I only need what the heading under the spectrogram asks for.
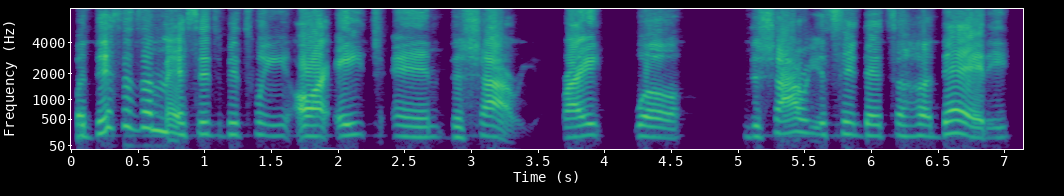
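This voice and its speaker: A woman hosting a casual livestream, chatting with viewers, greeting them by name and calling them y'all, her voice starting to go hoarse. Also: medium pitch, lively intonation, a little slow, dry recording. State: voice going hoarse. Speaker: livestream host.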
